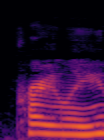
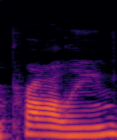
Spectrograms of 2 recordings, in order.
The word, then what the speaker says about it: praline: Let's see, praline or praline, depending on where you are. We went to New Orleans and they said it's pronounced praline.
